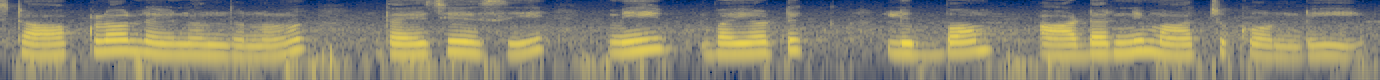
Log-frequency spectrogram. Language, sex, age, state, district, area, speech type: Telugu, female, 30-45, Andhra Pradesh, Vizianagaram, rural, read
